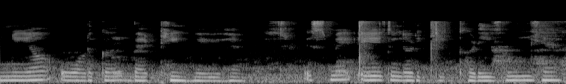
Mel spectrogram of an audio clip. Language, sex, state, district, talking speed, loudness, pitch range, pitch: Hindi, female, Punjab, Pathankot, 125 wpm, -23 LUFS, 175-195 Hz, 185 Hz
